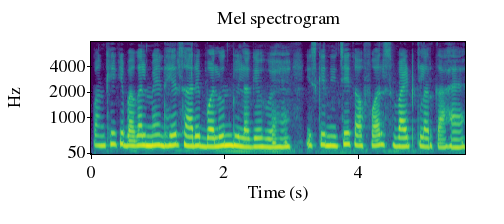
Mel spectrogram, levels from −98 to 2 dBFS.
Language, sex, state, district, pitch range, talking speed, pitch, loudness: Hindi, female, Jharkhand, Palamu, 230-265 Hz, 200 wpm, 250 Hz, -11 LUFS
